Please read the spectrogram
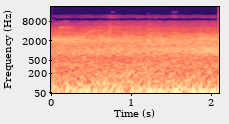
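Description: Steady traffic noise from a nearby busy road: a low, even rumble with a hiss over it.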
